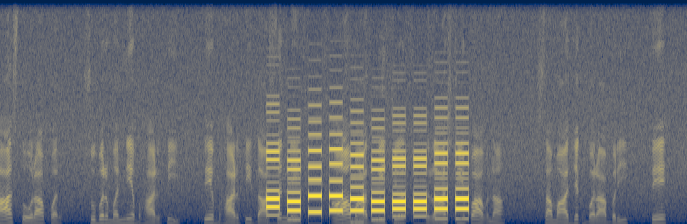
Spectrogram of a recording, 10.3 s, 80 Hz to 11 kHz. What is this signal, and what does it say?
DTMF, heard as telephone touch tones, dialled by machine, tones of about 200 ms, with speech in Dogri. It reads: 0436547788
